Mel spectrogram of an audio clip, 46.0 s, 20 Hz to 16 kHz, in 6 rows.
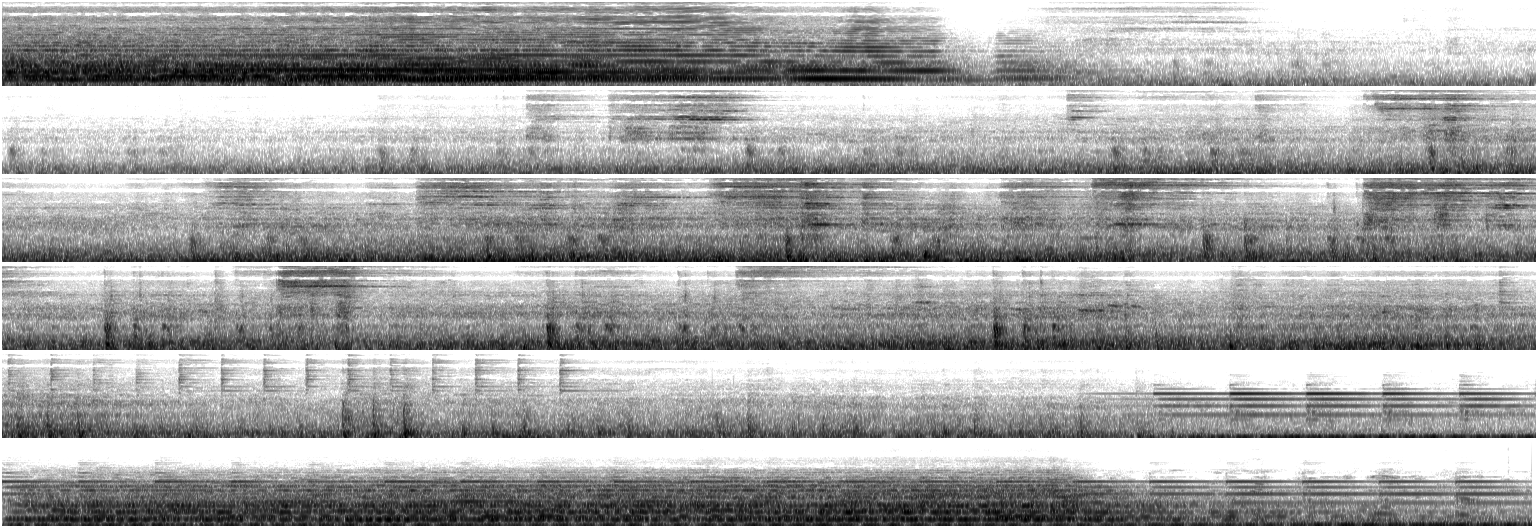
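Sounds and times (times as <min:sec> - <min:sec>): train wheels rumbling on track: 0:00.0 - 0:46.0
metallic wheel squeals: 0:10.7 - 0:11.5.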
